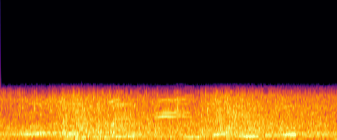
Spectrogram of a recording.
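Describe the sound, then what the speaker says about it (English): Splashing of feet paddling in cold sea water near white cliffs on a sunny beach day, a steady close wash of small sloshes throughout, with voices present. "And here is Zoe, sort of slightly paddling, but it's quite cold in there"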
